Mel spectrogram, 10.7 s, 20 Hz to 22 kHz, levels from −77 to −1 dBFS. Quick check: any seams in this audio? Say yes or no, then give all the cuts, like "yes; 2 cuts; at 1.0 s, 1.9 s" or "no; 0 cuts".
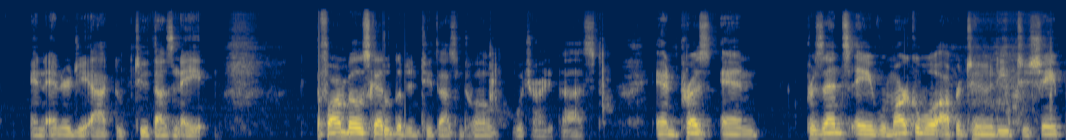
yes; 1 cut; at 4.0 s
